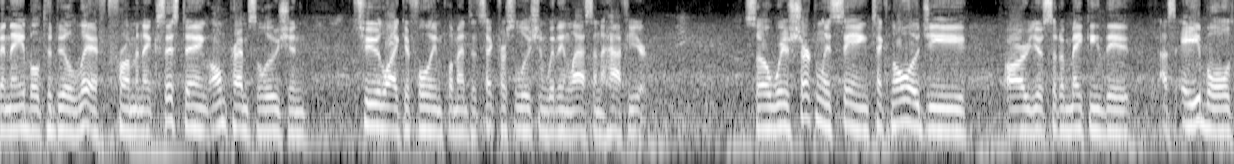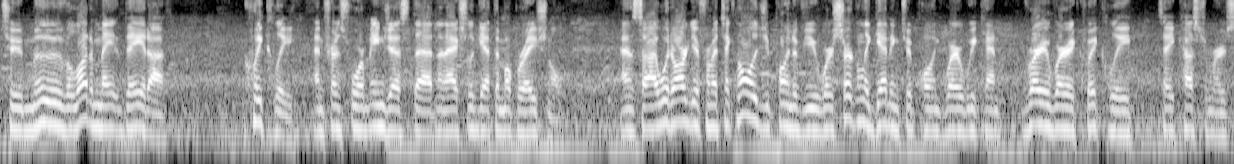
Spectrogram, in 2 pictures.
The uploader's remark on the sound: an Interview in Action live from HIMSS 2023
